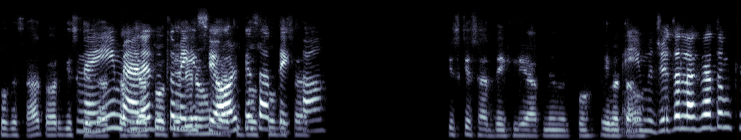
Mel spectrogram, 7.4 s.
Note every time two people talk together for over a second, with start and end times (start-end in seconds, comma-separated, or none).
0.8-3.1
